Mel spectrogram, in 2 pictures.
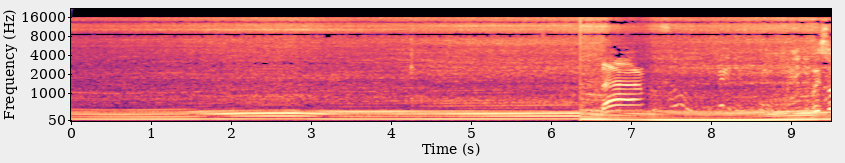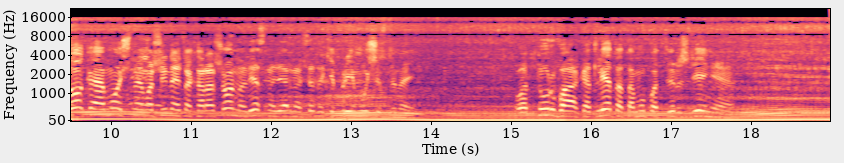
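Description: Tyres spin and churn through thick mud.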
